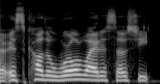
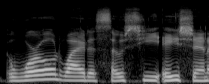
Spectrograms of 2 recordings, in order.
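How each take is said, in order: First: Said in the usual way. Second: Slowly sounding out Association; careful, deliberate Worldwide Association; slow careful retry. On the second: Real, not acted. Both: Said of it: "I can't say that word".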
